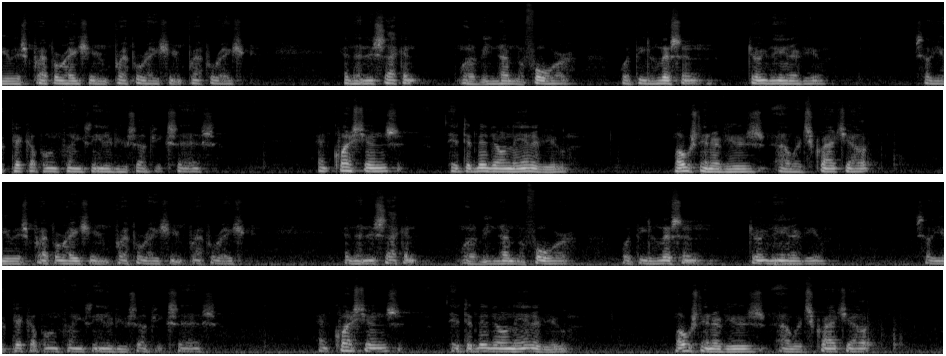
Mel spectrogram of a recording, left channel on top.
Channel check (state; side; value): normal; both; correlation 0.53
